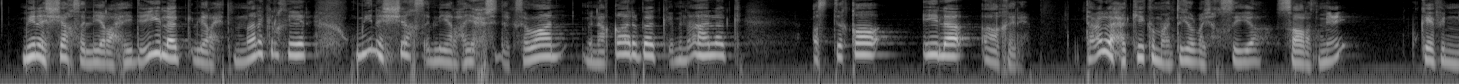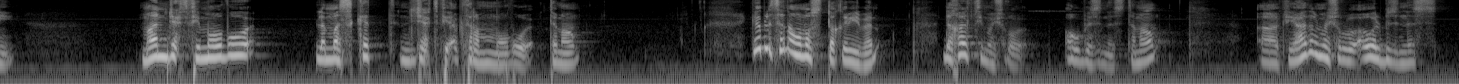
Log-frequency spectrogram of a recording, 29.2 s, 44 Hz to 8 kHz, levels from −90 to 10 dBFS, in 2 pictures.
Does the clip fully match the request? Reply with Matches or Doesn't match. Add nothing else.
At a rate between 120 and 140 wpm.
Matches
